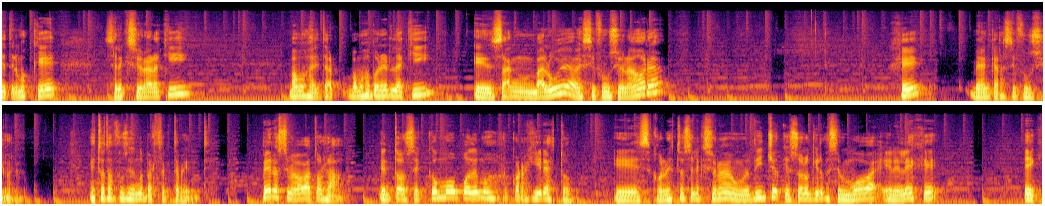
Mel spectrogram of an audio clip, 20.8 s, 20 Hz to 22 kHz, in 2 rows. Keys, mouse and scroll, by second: 1.0 right click, 2.1-5.2 right drag, 6.8-7.8 middle drag, 7.8 right click, 9.0 g, 16.4 alt+g, 19.0 click, 19.4 click.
